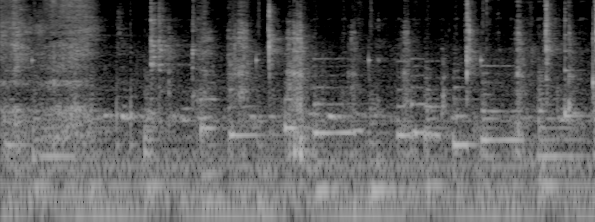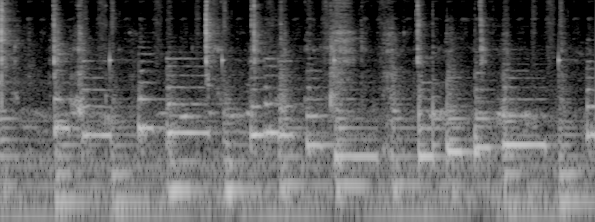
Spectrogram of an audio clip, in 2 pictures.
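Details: Plucked, melodic background music with clinking percussive accents throughout, and no animal sound is heard.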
